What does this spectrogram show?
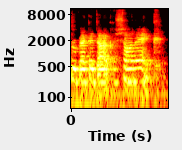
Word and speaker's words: Rebecca Kochanek: out to me on Instagram my Instagram is rebecca.cochonic um you better spell it yeah so my last name is k-o-c-h-a-n-e-k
